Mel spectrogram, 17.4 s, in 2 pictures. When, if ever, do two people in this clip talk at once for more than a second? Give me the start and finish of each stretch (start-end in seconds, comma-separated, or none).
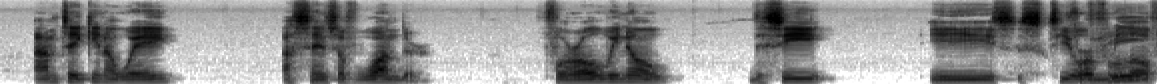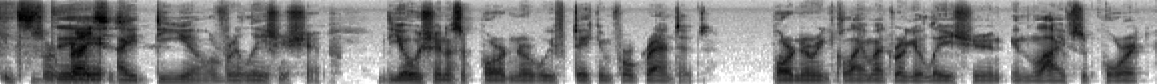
8.0-9.6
